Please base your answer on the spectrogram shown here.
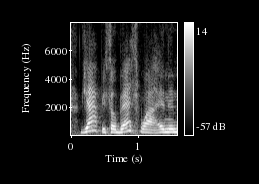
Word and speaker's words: Joppa: back then but I know it was it was pronounced Japy so that's why and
